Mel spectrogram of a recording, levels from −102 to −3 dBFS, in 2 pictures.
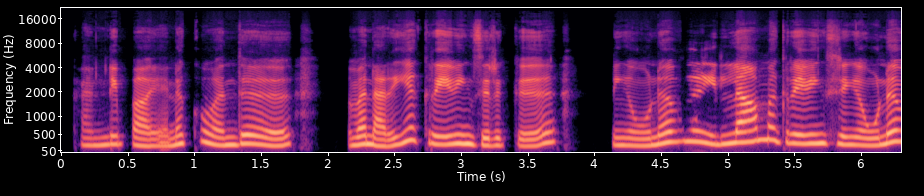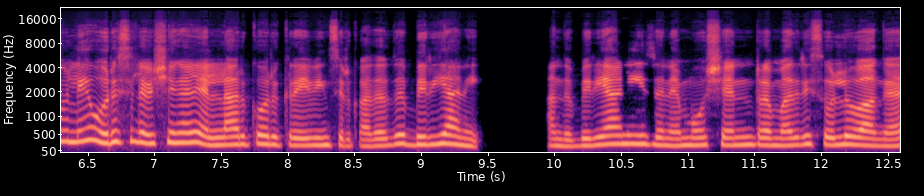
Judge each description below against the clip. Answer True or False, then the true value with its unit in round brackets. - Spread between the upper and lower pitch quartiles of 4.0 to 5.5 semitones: False (3.6 semitones)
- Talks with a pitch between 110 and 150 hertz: False (220 Hz)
